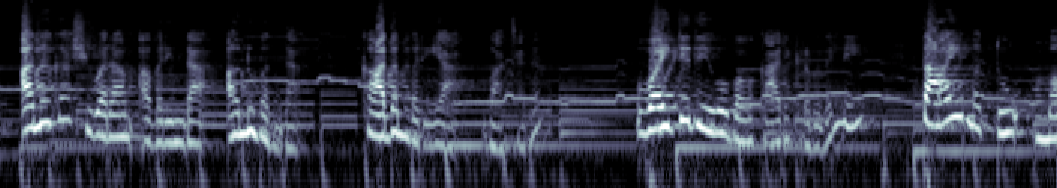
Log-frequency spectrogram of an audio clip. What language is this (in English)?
Kannada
